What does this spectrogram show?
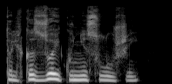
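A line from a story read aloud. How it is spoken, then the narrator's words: Hissing. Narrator (Russian): вновь зашипела она пареньку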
